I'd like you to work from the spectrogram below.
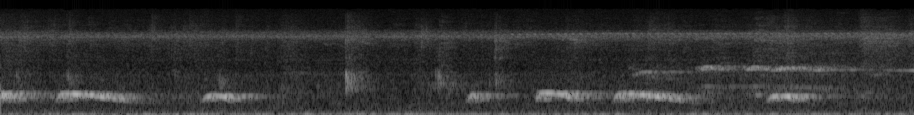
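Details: Spotted dove at a dove garden near Hanoi, Vietnam, repeating low, round coo notes in quick pairs. Near the end another bird gives a thin, higher whistle over a steady high hum.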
